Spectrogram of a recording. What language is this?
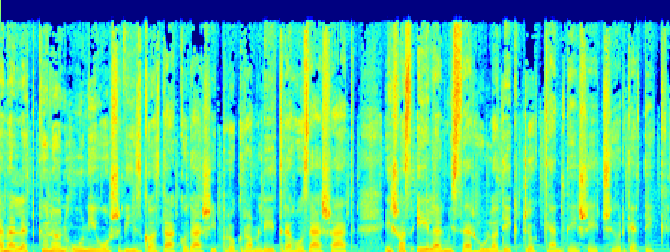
Hungarian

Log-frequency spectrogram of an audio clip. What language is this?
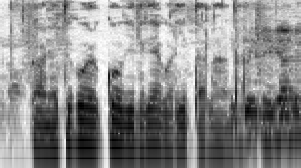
Kalenjin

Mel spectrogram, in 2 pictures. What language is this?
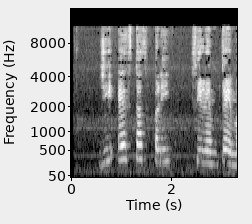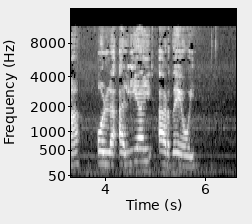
Esperanto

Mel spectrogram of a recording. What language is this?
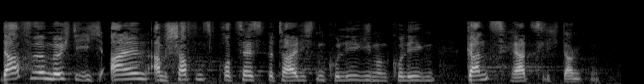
German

